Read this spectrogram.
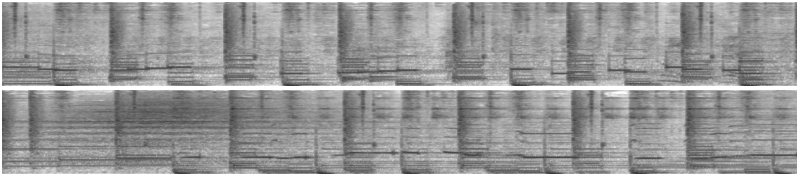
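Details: Upbeat music with a steady beat and melodic notes, plus jingling and clinking like keys, faint speech underneath.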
